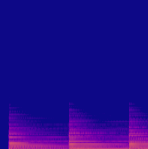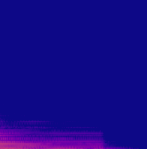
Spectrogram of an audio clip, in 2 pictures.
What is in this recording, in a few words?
Keyboard Voicing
